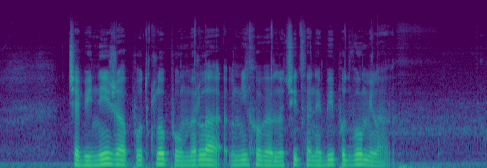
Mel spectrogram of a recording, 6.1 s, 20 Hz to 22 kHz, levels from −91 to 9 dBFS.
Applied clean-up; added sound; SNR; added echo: none; none; none; none.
